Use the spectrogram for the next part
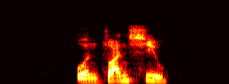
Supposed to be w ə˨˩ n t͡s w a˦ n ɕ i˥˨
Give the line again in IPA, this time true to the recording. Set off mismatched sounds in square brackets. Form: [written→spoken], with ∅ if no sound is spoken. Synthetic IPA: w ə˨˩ n t͡s w a˦ n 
